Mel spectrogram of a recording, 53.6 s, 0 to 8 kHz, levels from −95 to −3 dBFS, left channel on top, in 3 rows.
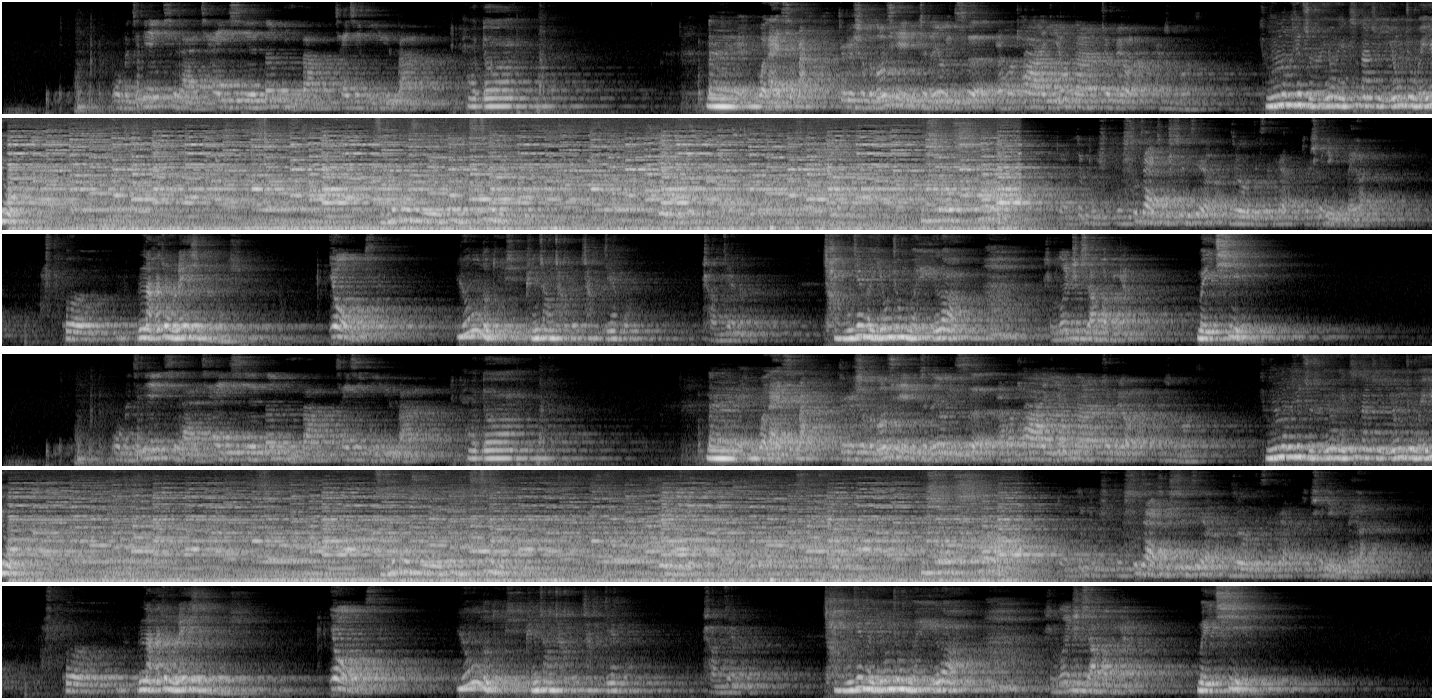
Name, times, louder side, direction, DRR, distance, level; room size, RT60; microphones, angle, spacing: voice 1, 1.4-5.3 8.8-14.9 18.7-19.7 26.0-28.4 31.0-34.9 36.2-36.4 39.8-40.5 44.5-45.0 48.8-49.8, left 1 dB, 55° left, -1 dB, 6.8 m, -36 dB
voice 2, 5.8-6.8 8.7-9.2 15.8-18.5 22.5-26.0 29.3-30.7 36.5-38.9 41.4-43.6 46.0-48.5 50.7-51.5, left 1 dB, 25° left, -1 dB, 1.2 m, -29 dB
sound 1, 17.9-30.6, left 3 dB, 85° left, 1.2 m, -27 dB
20.0 x 17.5 x 9.4 m, 2.8 s
head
